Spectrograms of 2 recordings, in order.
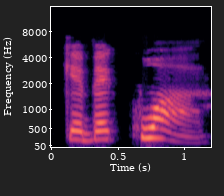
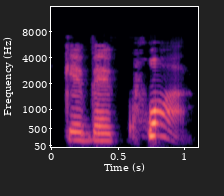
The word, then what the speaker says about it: Québécois: Québécois, Québécois 이런 정도로 발음하시면 될 것 같은데요.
